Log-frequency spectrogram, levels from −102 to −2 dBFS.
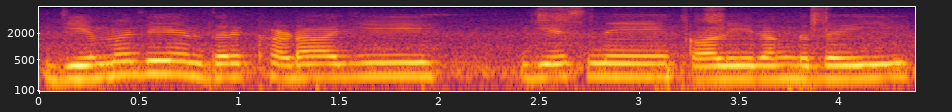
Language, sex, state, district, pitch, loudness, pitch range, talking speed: Punjabi, male, Punjab, Kapurthala, 200 Hz, -15 LUFS, 185-210 Hz, 135 wpm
